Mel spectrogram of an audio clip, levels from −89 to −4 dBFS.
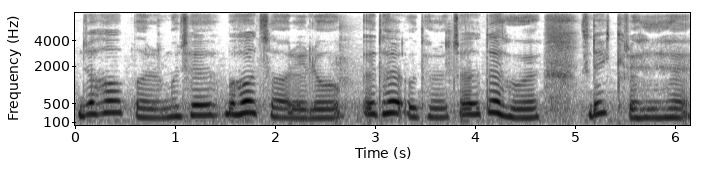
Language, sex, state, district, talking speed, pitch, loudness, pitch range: Hindi, female, Himachal Pradesh, Shimla, 125 wpm, 230 Hz, -17 LUFS, 190-265 Hz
